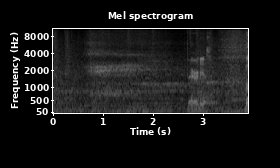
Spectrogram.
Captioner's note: sighs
